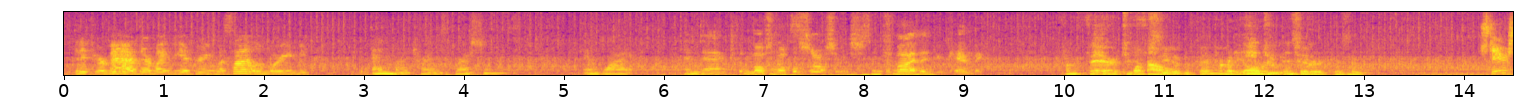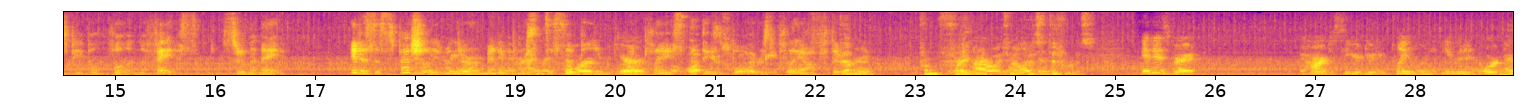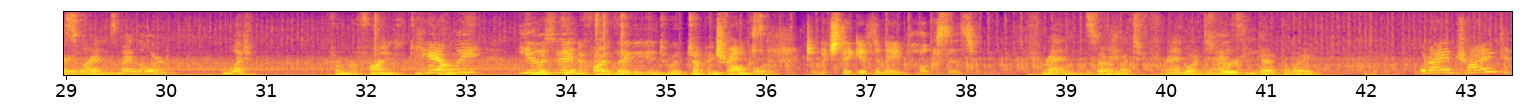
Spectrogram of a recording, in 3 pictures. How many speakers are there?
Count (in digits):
7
